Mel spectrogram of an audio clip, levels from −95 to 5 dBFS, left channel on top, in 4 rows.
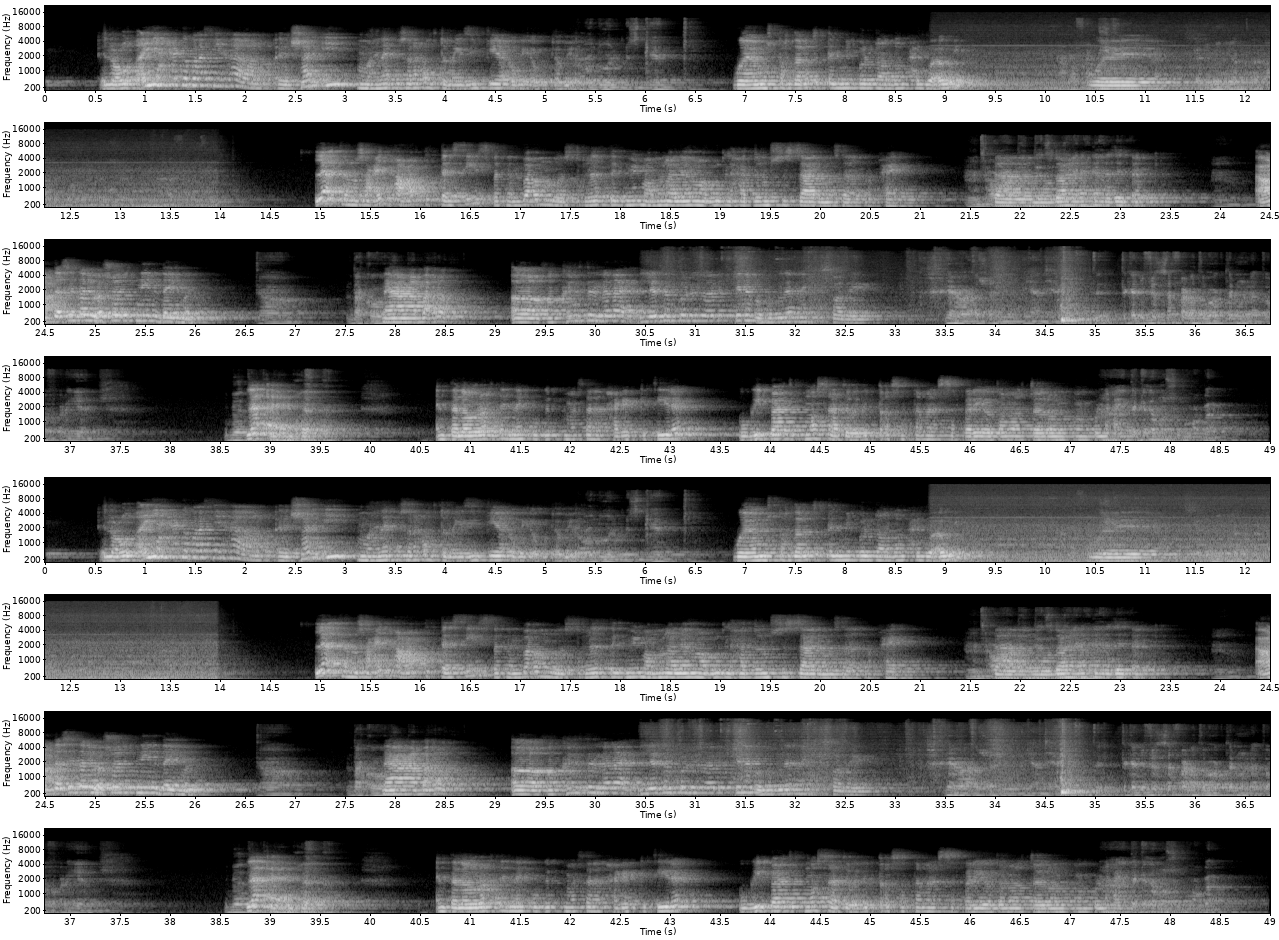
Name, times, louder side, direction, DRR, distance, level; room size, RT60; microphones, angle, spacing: voice 1, 0.5-5.4 6.9-9.2 10.4-11.2 14.9-20.8 21.7-23.2 24.4-26.0 27.9-28.5 29.2-32.7 38.8-39.4 40.7-42.6 42.9-43.1 43.7-47.5, equal, 15° left, -3 dB, 0.8 m, -20 dB
voice 2, 5.2-6.2 10.0-11.2 11.5-14.0 21.4-23.1 23.9-24.2 26.6-27.0 27.5-28.5 33.2-37.6 38.5-39.6 39.9-40.2 47.3-48.4, left 1 dB, 35° left, -6 dB, 3.3 m, -33 dB
sound 1, 8.8-14.0, right 3 dB, 35° right, 0.4 m, -32 dB
sound 2, 30.4-35.4, right 2 dB, 75° right, 2.4 m, -30 dB
11.5 x 9.7 x 3.4 m, 1.5 s
head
